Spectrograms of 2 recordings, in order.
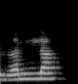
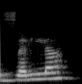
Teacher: زال نرمی سے ادا ہونے والے حروف میں سے ہے، جبکہ زا جو ہے وہ سختی سے سیٹی کے ساتھ ادا ہونے والے حروف میں سے ہے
